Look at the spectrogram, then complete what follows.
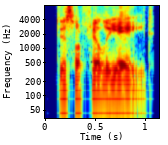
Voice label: "disaffiliate", American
